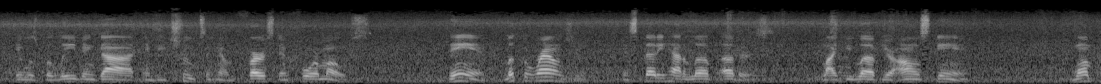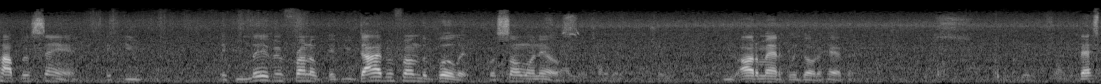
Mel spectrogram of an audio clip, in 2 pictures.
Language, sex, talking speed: English, male, 155 wpm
